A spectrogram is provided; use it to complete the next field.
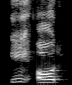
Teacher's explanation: इ और इ का उच्चारण स्थान तालु होता है।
